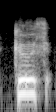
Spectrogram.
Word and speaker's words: Goode: So on my email signature, I say Goode rhymes with truth, just so that people know how to say it.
